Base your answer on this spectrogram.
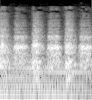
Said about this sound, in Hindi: इतना हाँफ क्यों रही है?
